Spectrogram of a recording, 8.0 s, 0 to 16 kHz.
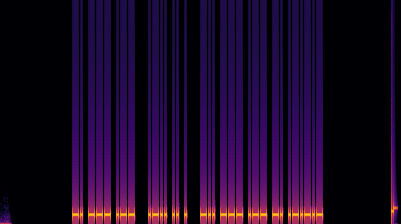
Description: Morse code, heard as a keyed tone, about 30 wpm, 700 Hz. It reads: NOW LIE DOWN.
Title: Sentences from Top 1600 Words 30wpm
